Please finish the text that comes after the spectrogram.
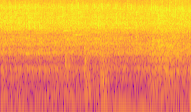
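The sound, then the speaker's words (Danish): Butter sizzling in a pan as it starts to burn and turn very brown, a steady crackling hiss that stays even throughout, with a faint low hum underneath and no voices. “Men øh, jeg vil stoppe det for uh, smør begynder at brænde.”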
